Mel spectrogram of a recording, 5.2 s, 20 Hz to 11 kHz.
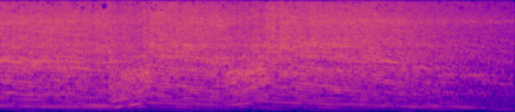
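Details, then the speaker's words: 2004 Hyundai Sonata 2.7 L with code P0335 and hesitation under acceleration, rpm raised during crankshaft and camshaft waveform check: clean rev climbing and falling smoothly with no stumble or misfire, crank waveform now consistent without glitches; normal revving. "so now i'm going to increase the engine rpm"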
